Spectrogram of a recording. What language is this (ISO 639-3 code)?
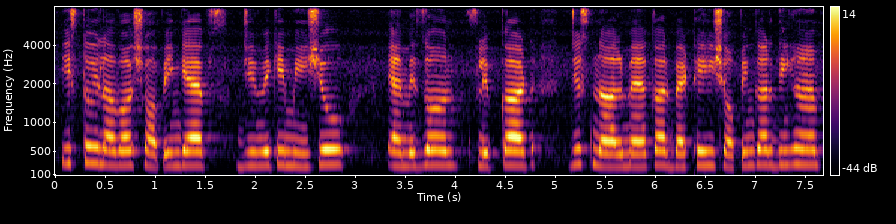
pan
